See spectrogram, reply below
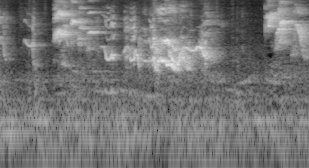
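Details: Black-naped oriole (golden oriole) giving ngeriwik trotolan chatter, used to stimulate other birds to join in: harsh, raspy, noisy bursts, with a gap before a final burst.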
